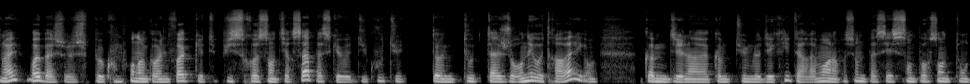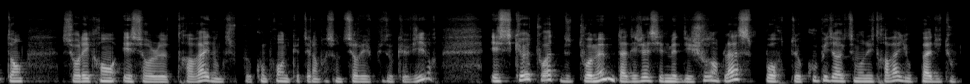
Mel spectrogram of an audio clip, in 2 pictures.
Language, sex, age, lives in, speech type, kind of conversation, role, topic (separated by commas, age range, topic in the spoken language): French, male, 25-29, France, conversation, advice, advisor, Comment puis-je déconnecter le soir des écrans et du travail ?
